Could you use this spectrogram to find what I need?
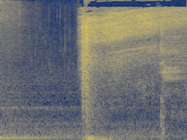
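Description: A splash sounds as a body plunges into water.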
